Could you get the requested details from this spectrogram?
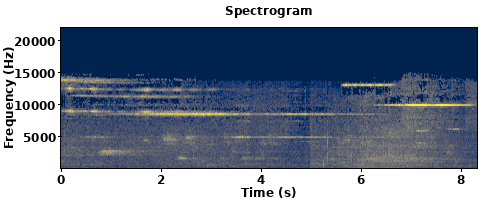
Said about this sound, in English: Artie sitting on a platform with the luggage as a train thunders into the station.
